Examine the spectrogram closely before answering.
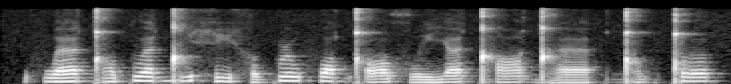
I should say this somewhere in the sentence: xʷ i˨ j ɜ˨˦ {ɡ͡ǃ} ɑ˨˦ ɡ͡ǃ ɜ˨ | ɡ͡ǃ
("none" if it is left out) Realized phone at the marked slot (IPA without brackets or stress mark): ǃʰ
